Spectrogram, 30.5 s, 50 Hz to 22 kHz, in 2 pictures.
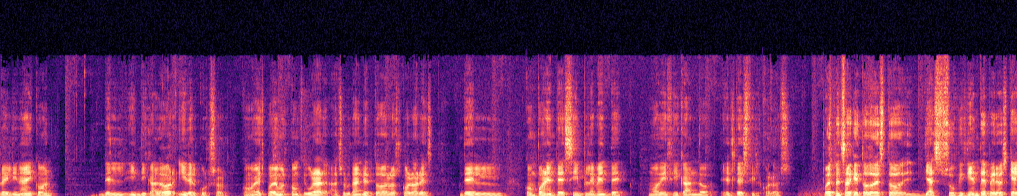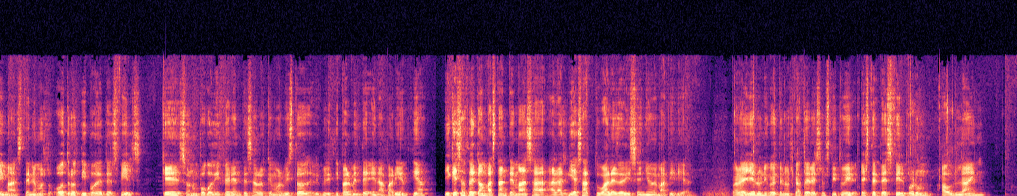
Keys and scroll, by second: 5.9 alt+super+[, 25.8 super+z, 27.2 alt+shift+Left, 28.1 alt+shift+Left.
